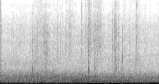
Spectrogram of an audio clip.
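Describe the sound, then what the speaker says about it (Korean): An Audi diesel car idles and runs quietly, a low, steady engine rumble with faint road hum and small fluctuations throughout. "차량 상태가 상당히 조용하네요"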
